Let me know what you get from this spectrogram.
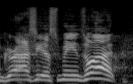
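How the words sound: Gracias is said with a rolled Spanish R.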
